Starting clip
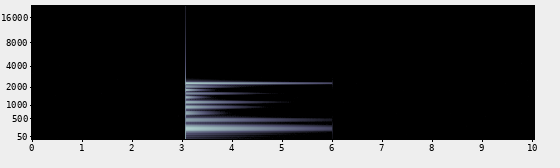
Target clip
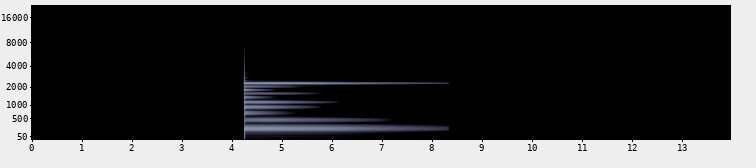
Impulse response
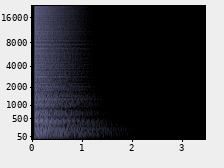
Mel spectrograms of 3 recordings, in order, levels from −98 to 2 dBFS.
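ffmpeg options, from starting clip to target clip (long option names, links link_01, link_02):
-filter_complex "[0:a]afftdn=noise_reduction=18:noise_floor=-53,acrossover=split=400|1300[link_01][link_02][link_03];[link_01]acompressor=threshold=-42dB:ratio=4[link_04];[link_02]acompressor=threshold=-35dB:ratio=4[link_05];[link_03]acompressor=threshold=-34dB:ratio=4[link_06];[link_04][link_05][link_06]amix=inputs=3:normalize=0,atempo=0.72,volume=-6dB"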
